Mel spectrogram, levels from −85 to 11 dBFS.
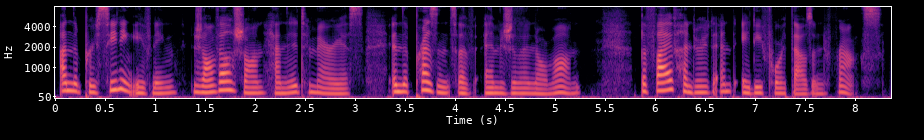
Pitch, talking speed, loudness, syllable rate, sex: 195 Hz, 165 wpm, -21 LUFS, 5.4 syllables/s, female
